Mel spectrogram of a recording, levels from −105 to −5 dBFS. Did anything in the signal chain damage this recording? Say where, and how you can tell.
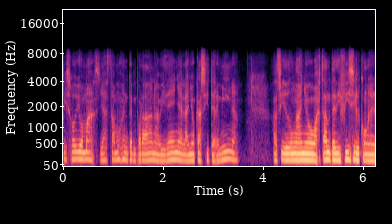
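Yes. The damage happens in the call processing stage, where automatic gain rising lifts the level twice. From 0.15 to 3.55 s, the speech and the background noise swell together, climbing by about 8 dB. The same slow rise starts again at 4.28 s and runs to the end. The gain control judged the input too quiet and raised its gain gradually. Because the noise floor rises along with the speech, this is a gain change, not a louder talker.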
